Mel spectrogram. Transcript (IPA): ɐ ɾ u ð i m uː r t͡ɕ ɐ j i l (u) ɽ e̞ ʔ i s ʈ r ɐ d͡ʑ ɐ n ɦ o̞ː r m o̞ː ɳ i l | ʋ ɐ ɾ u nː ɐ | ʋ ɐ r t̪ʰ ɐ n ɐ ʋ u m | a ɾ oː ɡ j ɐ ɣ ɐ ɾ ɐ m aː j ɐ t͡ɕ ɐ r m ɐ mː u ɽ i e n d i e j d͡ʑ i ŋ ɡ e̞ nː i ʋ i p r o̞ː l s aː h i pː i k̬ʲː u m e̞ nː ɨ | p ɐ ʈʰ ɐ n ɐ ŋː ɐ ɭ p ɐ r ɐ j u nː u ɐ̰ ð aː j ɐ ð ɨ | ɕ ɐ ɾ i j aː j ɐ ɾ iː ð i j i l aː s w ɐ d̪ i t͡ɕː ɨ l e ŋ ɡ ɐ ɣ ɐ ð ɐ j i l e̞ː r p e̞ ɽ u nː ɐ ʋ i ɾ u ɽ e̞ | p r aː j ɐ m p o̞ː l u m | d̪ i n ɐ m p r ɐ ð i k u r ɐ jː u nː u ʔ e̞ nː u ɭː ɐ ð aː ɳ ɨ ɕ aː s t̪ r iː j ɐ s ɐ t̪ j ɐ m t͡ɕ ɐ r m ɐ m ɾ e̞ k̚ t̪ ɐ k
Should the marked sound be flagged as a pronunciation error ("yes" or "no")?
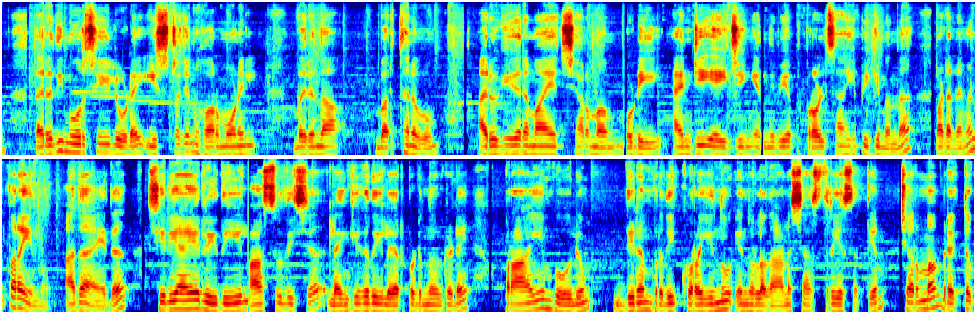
yes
